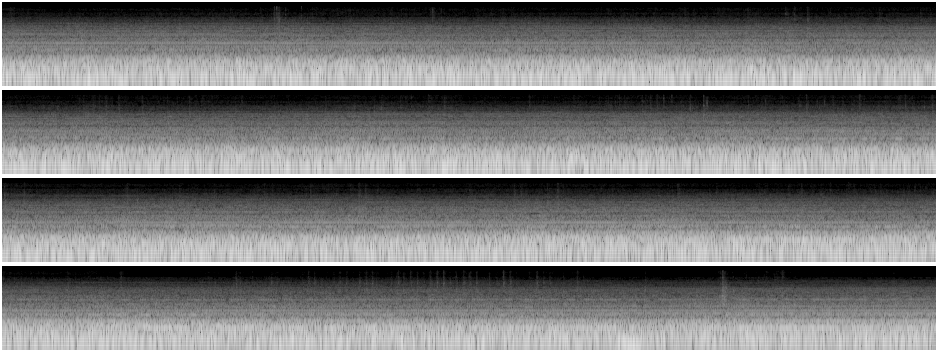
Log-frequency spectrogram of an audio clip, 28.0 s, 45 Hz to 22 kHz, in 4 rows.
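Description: Boeing 737-800's CFM56-7B turbofans at takeoff thrust, heard from the cabin beside the wing: a loud, steady rumble with the buzzsaw drone of the fans' many steady tones, as the jet runs down the runway and lifts off. A low steady tone grows stronger about two-thirds of the way in.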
